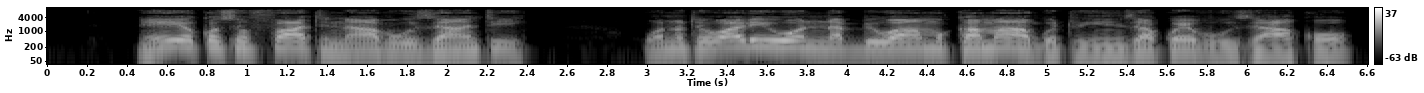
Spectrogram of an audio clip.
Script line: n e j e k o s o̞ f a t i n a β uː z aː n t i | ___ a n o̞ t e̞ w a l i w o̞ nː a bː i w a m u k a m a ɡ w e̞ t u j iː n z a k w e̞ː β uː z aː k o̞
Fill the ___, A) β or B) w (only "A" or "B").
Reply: B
